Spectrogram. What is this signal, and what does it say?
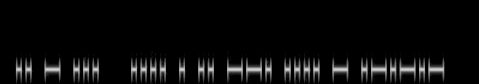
Morse code, heard as a keyed tone, about 25 wpm, 700 Hz. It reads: ITS HEIGHT.
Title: Sentences from Top 1600 Words 25wpm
